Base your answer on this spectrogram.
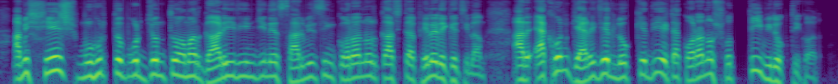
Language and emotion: Bengali, disgusted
